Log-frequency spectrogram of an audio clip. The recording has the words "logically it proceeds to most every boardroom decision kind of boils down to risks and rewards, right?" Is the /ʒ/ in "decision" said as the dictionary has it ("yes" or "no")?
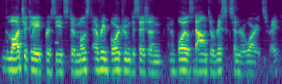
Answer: yes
